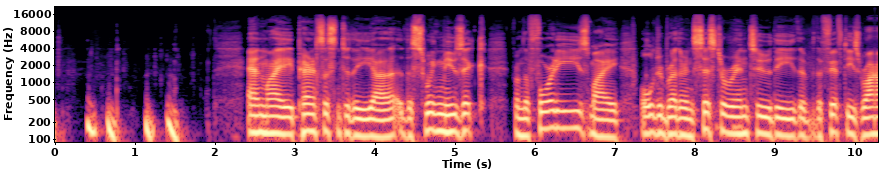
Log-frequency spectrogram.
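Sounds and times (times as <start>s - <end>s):
speech: 0.0s - 0.9s, 2.4s - 10.2s
heartbeat: 0.0s - 1.7s.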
